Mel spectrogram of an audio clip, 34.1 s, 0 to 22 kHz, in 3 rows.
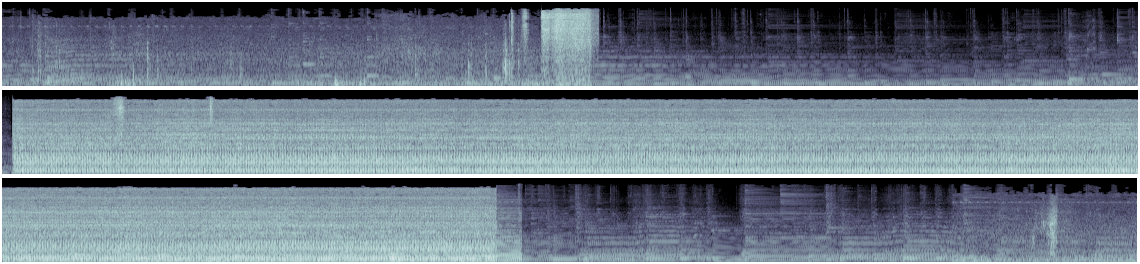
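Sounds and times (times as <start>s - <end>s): air compressor running: 5.1s - 6.0s, 11.5s - 27.7s.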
